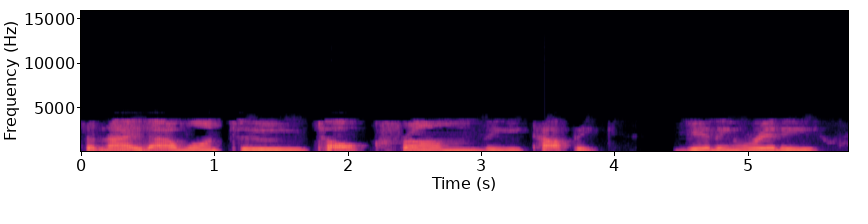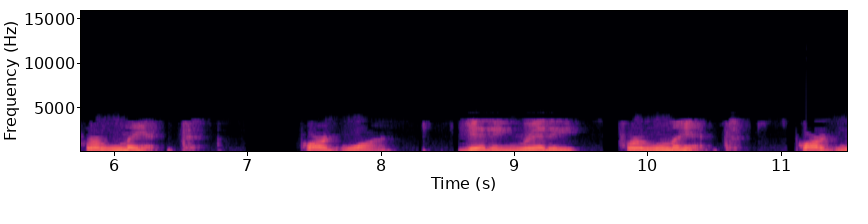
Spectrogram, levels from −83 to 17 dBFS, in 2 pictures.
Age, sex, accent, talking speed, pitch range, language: 60-79, male, American, 100 wpm, 95-115 Hz, English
